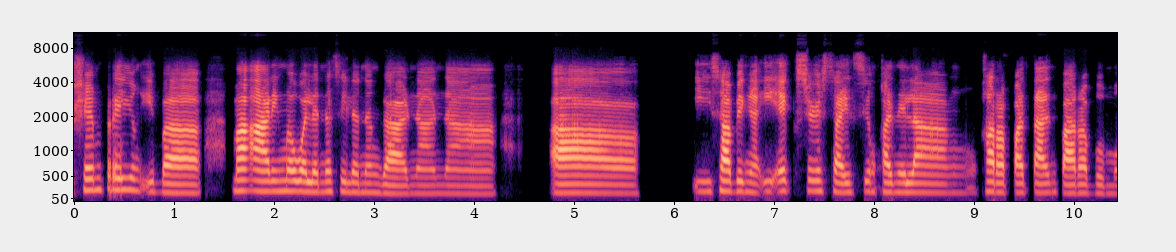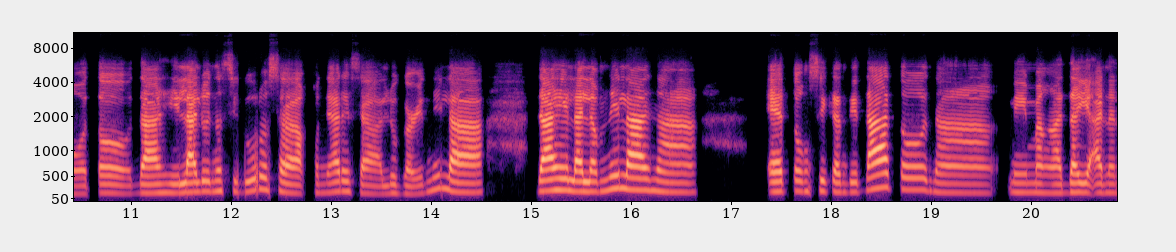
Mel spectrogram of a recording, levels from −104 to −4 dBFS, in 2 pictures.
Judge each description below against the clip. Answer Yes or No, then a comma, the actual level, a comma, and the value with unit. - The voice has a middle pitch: Yes, medium, 180 Hz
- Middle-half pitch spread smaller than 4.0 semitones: Yes, average, 2.8 semitones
